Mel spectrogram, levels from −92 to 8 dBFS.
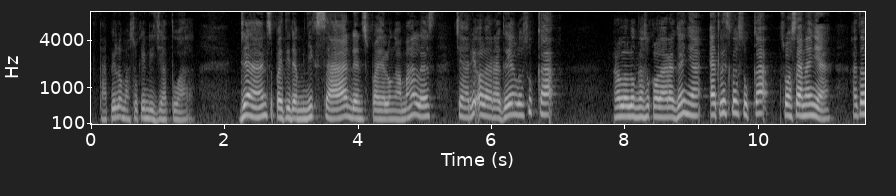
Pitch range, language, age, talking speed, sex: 180-225 Hz, Indonesian, 30-49, 155 wpm, female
